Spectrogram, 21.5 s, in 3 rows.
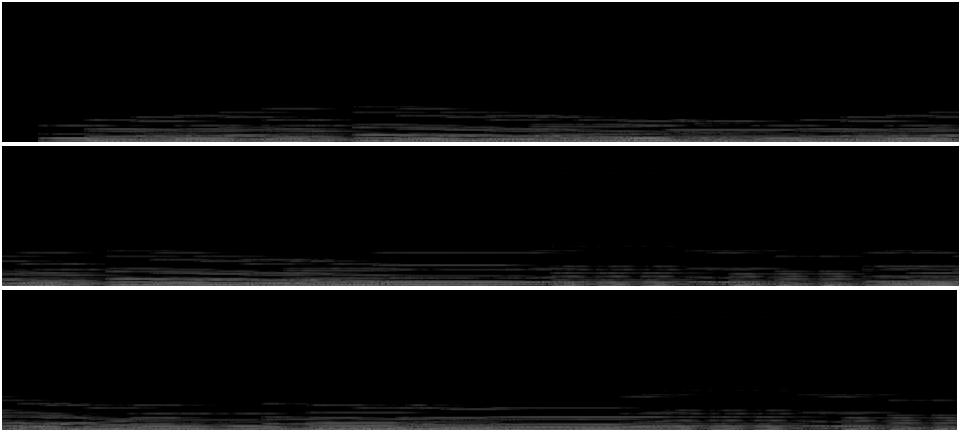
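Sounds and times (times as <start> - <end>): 
minor-key rigaudon: 1.0 - 21.5.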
